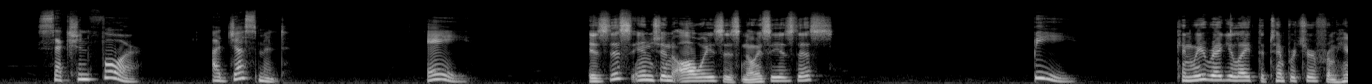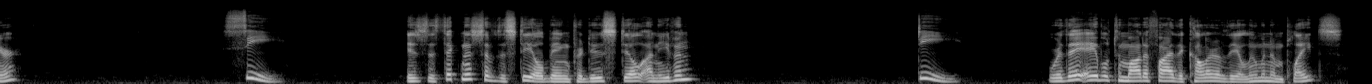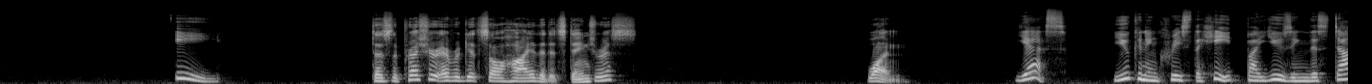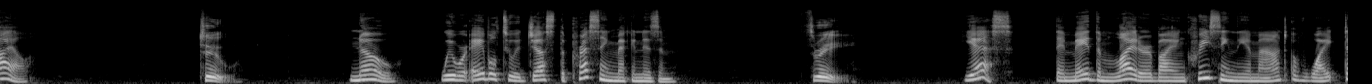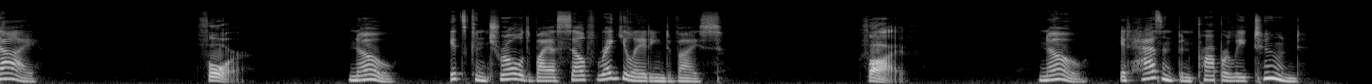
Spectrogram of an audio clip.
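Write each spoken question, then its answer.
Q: Yes, you can increase the heat by using this dial.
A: B: Can we regulate the temperature from here?

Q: No, we were able to adjust the pressing mechanism.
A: C: Is the thickness of the steel being produced still uneven?

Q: Yes, they made them lighter by increasing the amount of white dye.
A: D: Were they able to modify the color of the aluminum plates?

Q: No, it's controlled by a self-regulating device.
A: E: Does the pressure ever get so high that it's dangerous?

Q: No, it hasn't been properly tuned.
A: A: Is this engine always as noisy as this?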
